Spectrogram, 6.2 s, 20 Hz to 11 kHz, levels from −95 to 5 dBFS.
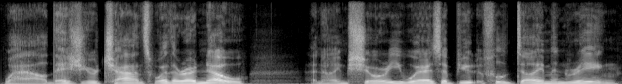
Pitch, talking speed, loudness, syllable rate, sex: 125 Hz, 155 wpm, -19 LUFS, 4.0 syllables/s, male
